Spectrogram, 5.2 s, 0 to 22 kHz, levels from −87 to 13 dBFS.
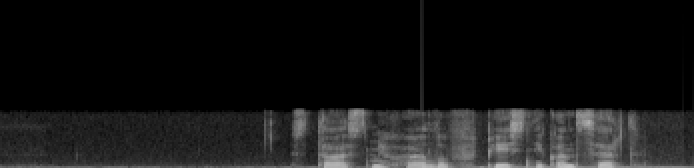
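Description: A sudden gain jump hits this speech at 3.17 s, lifting level by about 4 dB until 5.13 s, likely a digital gain step applied without any ramp.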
